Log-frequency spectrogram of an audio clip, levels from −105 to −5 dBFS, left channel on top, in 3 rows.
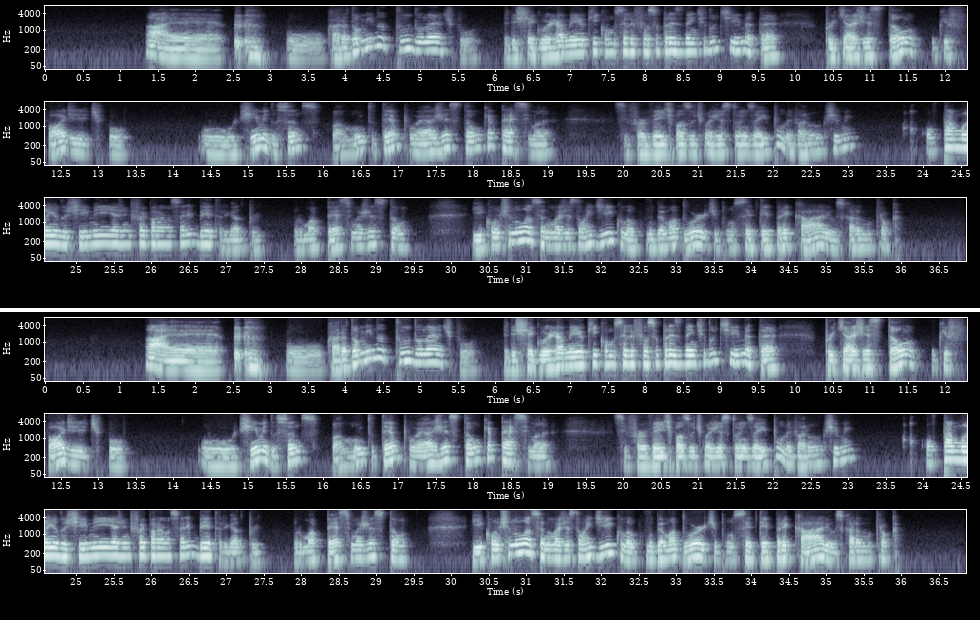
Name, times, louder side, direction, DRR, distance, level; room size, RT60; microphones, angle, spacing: voice 1, 1.3-2.9 3.2-5.7 6.1-9.8 10.4-11.6 11.9-13.3 14.4-19.0 20.1-23.1 24.1-27.4 27.9-29.4 29.9-30.0 30.3-36.0, right 4 dB, 55° right, 0.4 m, -23 dB
2.9 x 2.1 x 2.2 m
head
